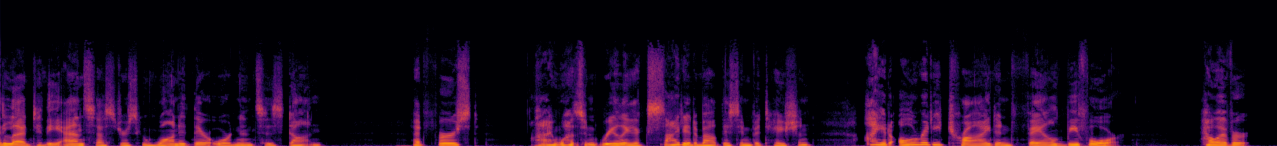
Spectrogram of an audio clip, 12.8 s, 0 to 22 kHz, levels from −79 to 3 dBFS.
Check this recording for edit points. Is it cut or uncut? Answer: uncut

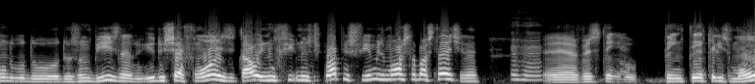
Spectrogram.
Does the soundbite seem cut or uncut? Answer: uncut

